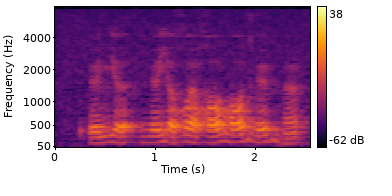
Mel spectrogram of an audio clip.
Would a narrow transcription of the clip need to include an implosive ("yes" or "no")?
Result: no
